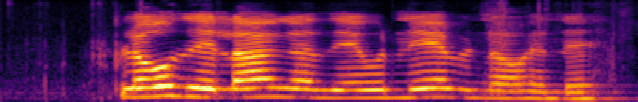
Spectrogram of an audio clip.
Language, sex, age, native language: Icelandic, male, 12, Icelandic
